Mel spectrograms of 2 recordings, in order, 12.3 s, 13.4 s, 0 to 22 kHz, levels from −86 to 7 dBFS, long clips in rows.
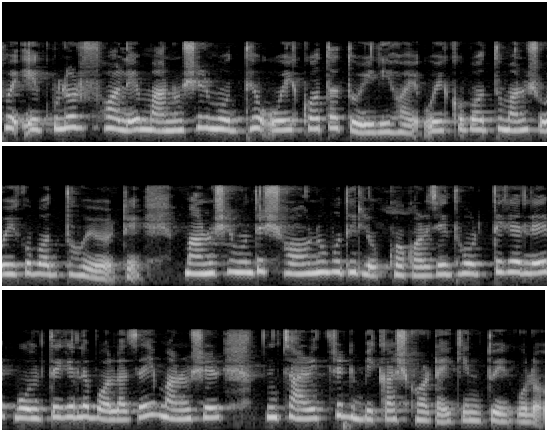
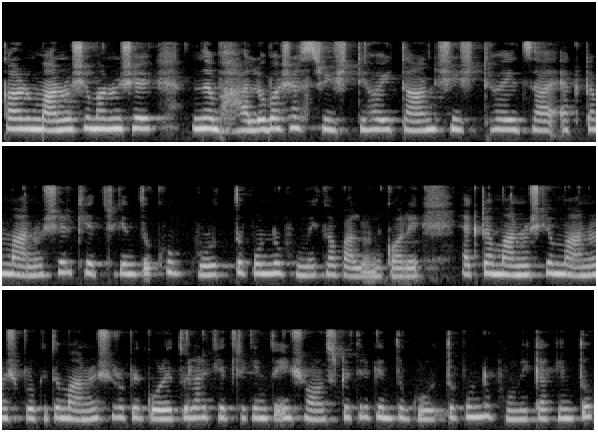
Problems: constant background noise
